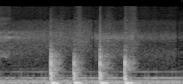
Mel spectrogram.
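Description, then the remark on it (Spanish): Four firm knocks on a door, evenly spaced about a quarter second apart, fairly loud with a hollow low thump, over a faint steady background hum. “La puerta se escucha picar.”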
